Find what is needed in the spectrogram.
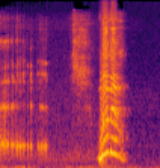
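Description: A man's wordless vocal sounds: a held sound at a level pitch at the start, then, about a second and a half in, a short loud one that rises and falls in pitch.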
